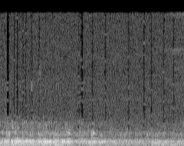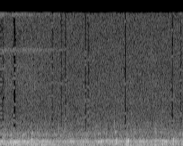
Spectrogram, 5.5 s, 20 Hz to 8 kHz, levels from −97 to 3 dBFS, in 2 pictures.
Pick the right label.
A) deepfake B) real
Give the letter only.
B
